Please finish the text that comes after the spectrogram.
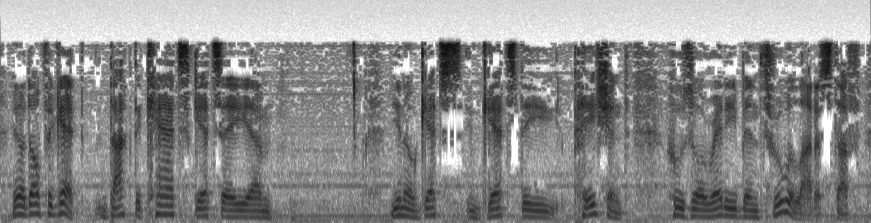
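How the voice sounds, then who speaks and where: A man hosting a radio show, talking in a halting way with many fillers and restarts, taped off the radio. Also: fairly low pitch, a little mellow. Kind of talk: casual on-air talk with a caller. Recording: lo-fi radio tape with faint hiss.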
